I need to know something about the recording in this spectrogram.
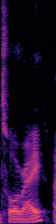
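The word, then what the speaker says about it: Touray: On Instagram, I am Jason Touré. Surname is spelled T-O-U-R-A-Y. J-A-S-O-N-T-O-U-R-A-Y.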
